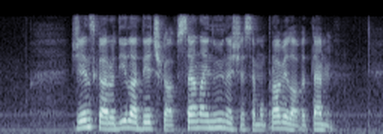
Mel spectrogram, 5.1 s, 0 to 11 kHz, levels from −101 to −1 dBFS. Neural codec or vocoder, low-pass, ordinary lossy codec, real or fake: none; 7.2 kHz; none; real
